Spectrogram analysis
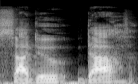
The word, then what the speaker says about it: Sadhu Dah: jump into today's conversation my guest today is sadhu da brother welcome to the podcast man how are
